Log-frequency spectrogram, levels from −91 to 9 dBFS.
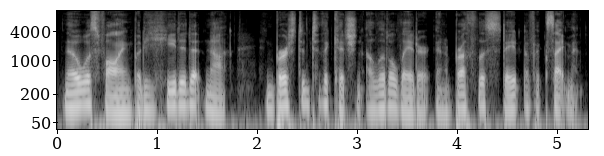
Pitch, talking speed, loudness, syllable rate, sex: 95 Hz, 250 wpm, -20 LUFS, 6.9 syllables/s, male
